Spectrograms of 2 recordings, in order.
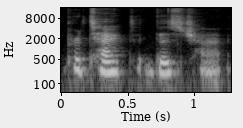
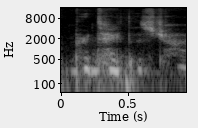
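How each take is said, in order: First: Soft plea. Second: Fading whispered repeat; whispered plea. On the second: Repeating the nightly prayer, whispered. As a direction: let the prayer die into a whisper. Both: Retold or imitated. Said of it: "I'd pray every single night".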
